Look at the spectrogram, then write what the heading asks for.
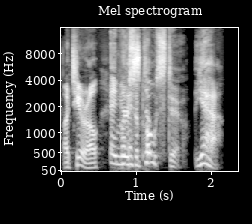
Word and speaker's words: Arturo: It's Ataro or oh my god, I'm saying his name wrong. Arturo.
